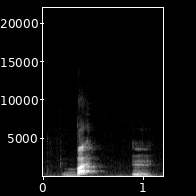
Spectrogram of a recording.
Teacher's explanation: the tip of the tongue does not move after the T. So you get to the T, button. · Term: unreleased T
